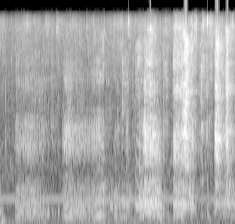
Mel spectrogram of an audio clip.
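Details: Two seven-week-old Newfoundland puppy brothers, Huck and Sawyer, wrestling in play; rough growls and snarls with short yappy bursts, getting louder and wilder toward the end, with a steady faint background hum.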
